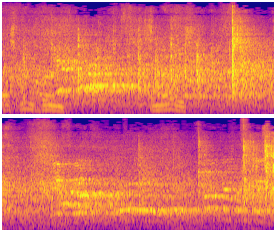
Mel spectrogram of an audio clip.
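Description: Skate blades squeal as players stop sharply.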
